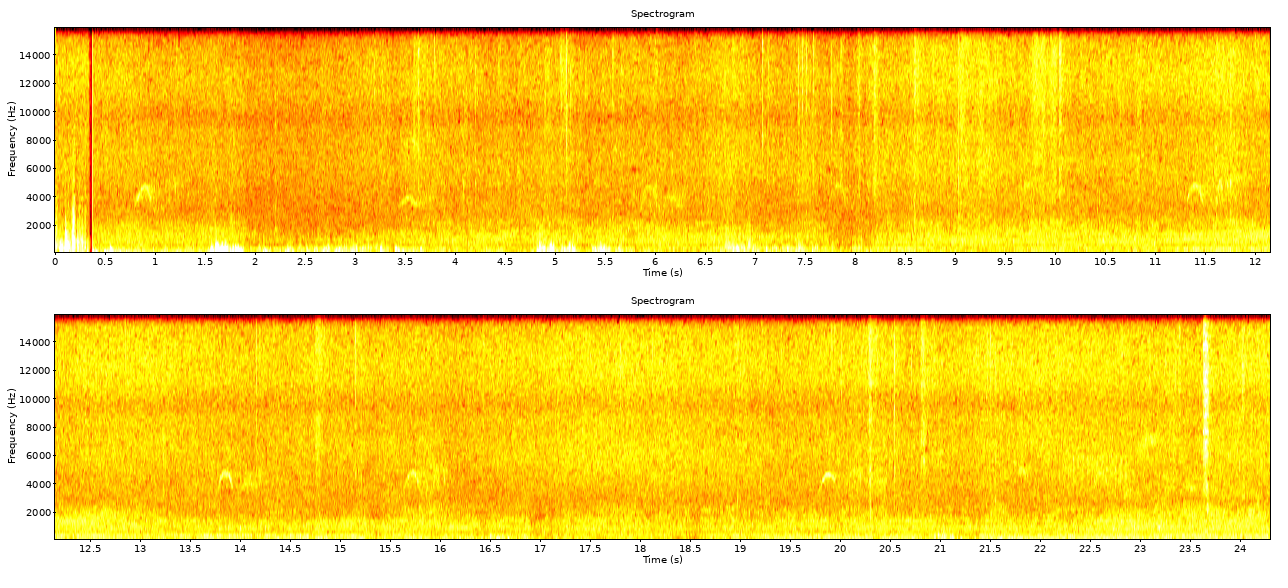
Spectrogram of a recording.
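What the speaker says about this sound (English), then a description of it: "So, strong wind as usual." Strong wind buffets an outdoor microphone at the Standing Bear Museum and Education Center, with rough low rumbling gusts that stay steady and loud throughout, a few sharper bumps near the start and no talk.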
